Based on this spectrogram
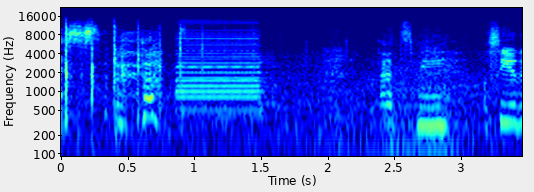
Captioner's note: claps; car horn blares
